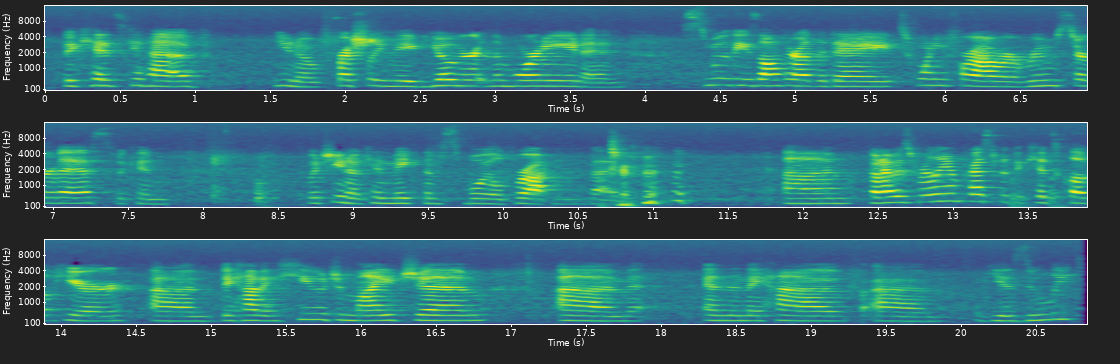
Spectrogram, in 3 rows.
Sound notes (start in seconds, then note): 10.7 chuckles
